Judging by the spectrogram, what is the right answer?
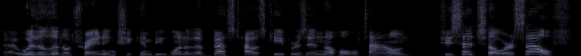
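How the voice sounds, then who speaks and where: A man's voice: high-pitched, sing-song, normal speed, fairly bright tone, clean tone, no echo, clean studio sound. A man playing a well-meaning, flustered suburban husband in a radio sitcom, hesitant, earnest and pleading. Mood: defensive, pleading. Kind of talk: old-time radio sitcom acting.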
